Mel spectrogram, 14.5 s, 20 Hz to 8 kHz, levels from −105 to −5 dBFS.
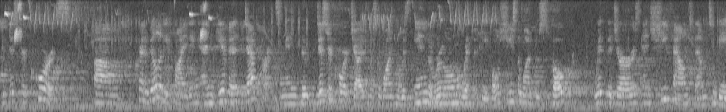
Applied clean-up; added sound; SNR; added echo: none; Insect; 2 dB; reverberation time 2.7 s.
